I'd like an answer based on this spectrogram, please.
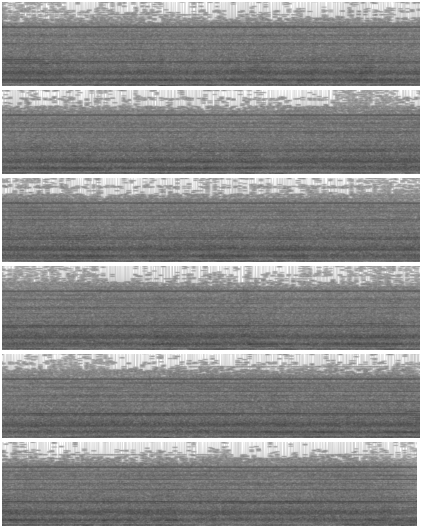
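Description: CNC router spindle running steadily, a small bit routing an inlay pocket into end-grain hard maple: an even whine of several high tones over the hiss of cutting.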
